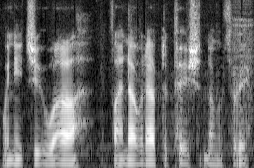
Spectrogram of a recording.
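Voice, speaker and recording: A man's voice: low voice, completely flat delivery, fairly quick, no echo. A man playing a tabletop roleplaying game, talking casually, partly in character.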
